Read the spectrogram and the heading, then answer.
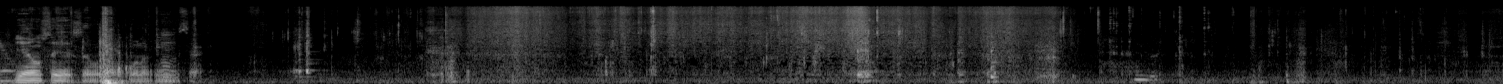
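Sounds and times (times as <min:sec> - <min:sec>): person chewing pizza: 0:02.4 - 0:04.7, 0:10.4 - 0:15.0.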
